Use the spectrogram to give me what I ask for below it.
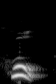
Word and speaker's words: who: bahas satu persatu ya Hu hu bacanya bukan W tapi h artinya siapa H digunakan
